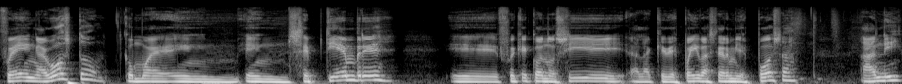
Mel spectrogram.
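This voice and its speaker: A man's fairly high-pitched voice at a very slow pace, with lively intonation and very even loudness. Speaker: guest sharing life testimony. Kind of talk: testimony. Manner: halting.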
